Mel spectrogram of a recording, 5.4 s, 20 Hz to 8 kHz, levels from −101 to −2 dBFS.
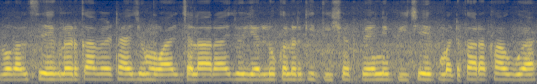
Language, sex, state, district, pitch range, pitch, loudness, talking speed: Hindi, female, Bihar, Gaya, 190-200 Hz, 195 Hz, -13 LUFS, 270 wpm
